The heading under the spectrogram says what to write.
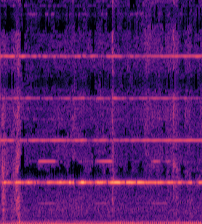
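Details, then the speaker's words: School bus pre-trip inspection, with the emergency exit beeper heard from the front of the bus while the engine idles. A faint steady high tone over the low idling rumble: emergency exit alarm working, a safety item. "you need to let them know that you can hear your emergency beeper up here in the front of the bus also. That's a safety item,"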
